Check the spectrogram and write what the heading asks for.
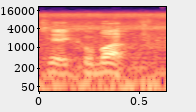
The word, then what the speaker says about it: Keykubat: Alaaddin Keykubat. Ki? Keykubat. Kekubat.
